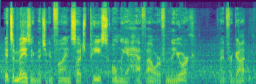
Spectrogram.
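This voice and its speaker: A man's voice: low voice, lively intonation, noisy background. A man playing a weary young lawyer. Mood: reflective. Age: young adult. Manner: reflective, measured. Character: young male lawyer with a broken leg, weary. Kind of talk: first-person audio drama narration.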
